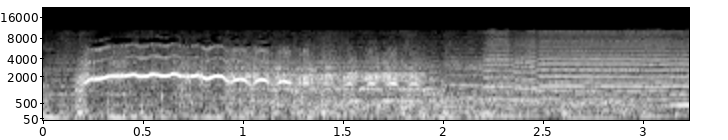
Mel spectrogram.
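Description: A horse whinnies loudly, a wavering high-pitched neigh lasting a couple of seconds, followed by a lower snorting tail with a steady background underneath.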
